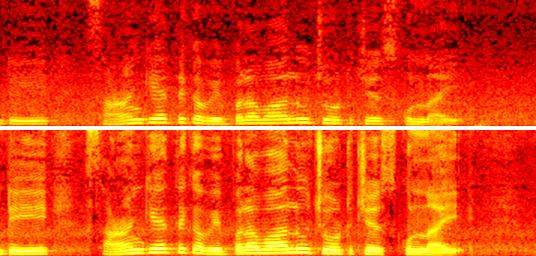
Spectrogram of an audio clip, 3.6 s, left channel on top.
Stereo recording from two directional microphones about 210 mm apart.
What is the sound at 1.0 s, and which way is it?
Speech, 25° right (ahead or behind).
